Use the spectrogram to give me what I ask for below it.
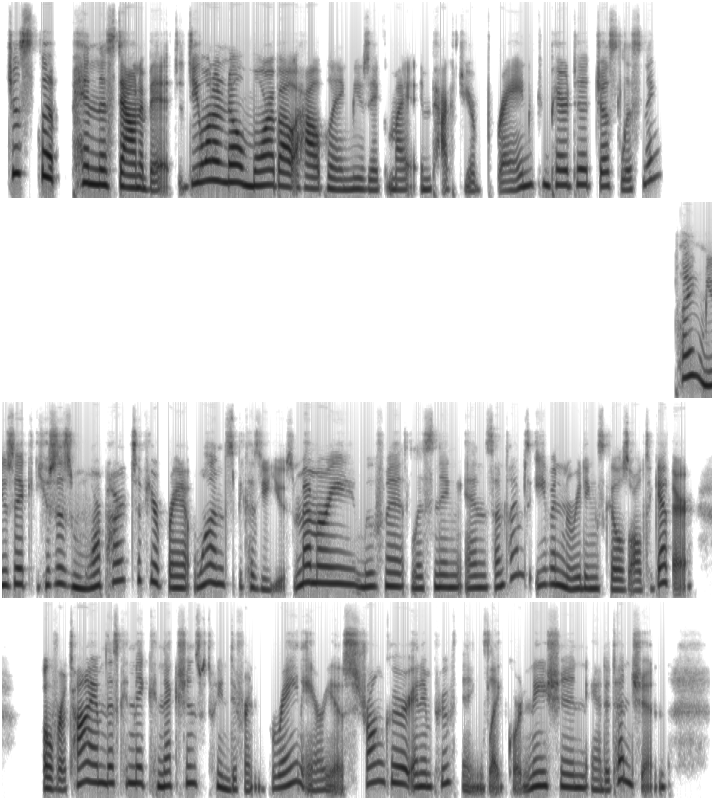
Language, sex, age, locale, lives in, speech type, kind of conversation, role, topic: English, other, 20-24, en-US, United States, read, expert-assistant, expert, What are the psychological effects of music on the brain?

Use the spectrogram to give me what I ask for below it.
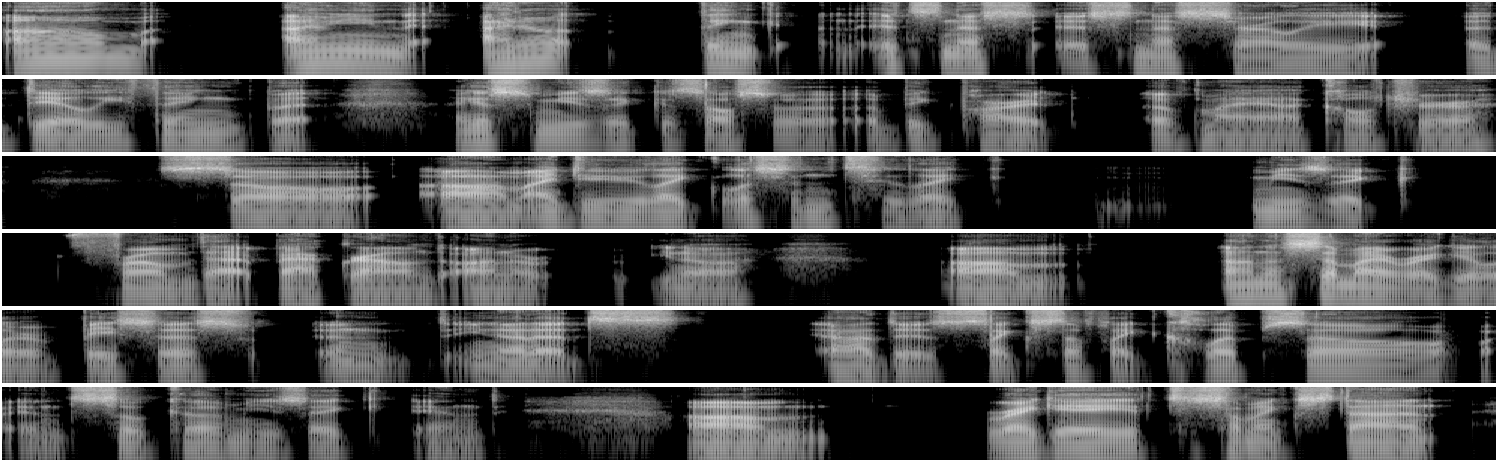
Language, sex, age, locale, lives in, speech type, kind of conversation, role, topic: English, male, 45-49, en-US, United States, conversation, unstructured, none, What everyday rituals, choices, or moments help you keep your cultural or spiritual traditions alive, and what do they mean to you?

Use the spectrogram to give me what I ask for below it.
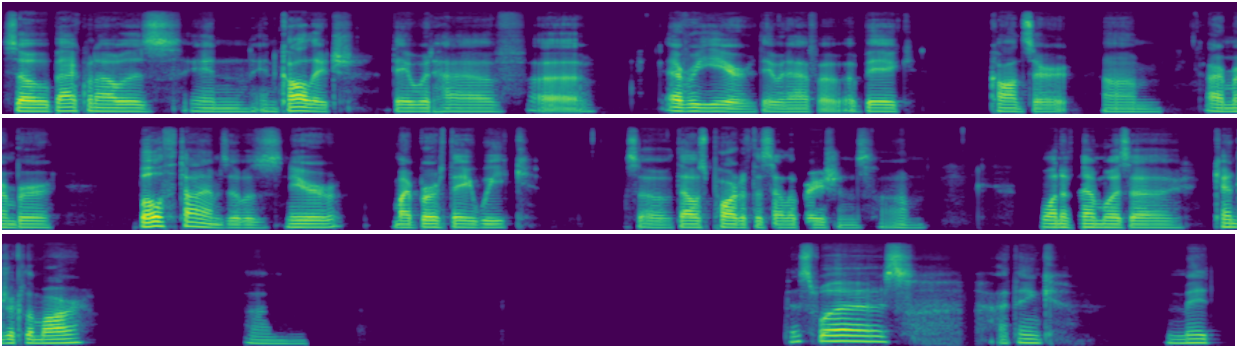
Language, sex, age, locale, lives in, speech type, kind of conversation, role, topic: English, male, 30-34, en-US, United States, conversation, podcast, host, How do live concerts shape your connection to music?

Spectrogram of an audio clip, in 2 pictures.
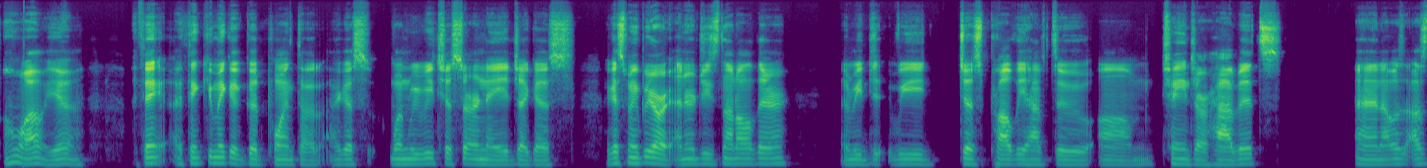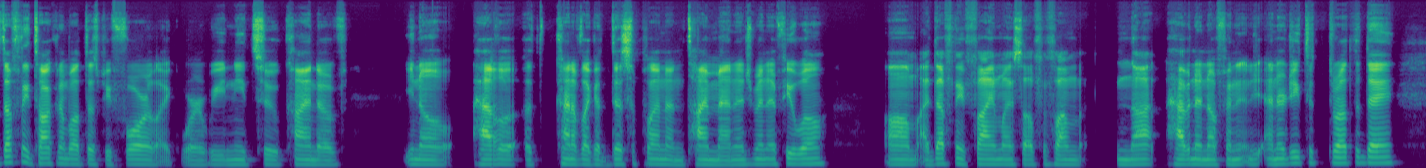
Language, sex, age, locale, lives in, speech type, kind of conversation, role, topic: English, male, 35-39, en-US, United States, conversation, unstructured, none, Which childhood hobbies would you revive today, and why?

